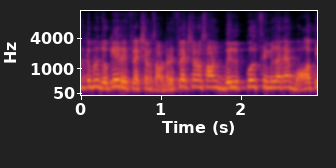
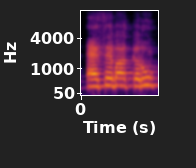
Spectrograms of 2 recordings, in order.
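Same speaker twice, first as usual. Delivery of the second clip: raised, higher-pitched demo voice; different voice, higher; 5 semitones higher than usual. Shown as a demonstration. Teacher showing students another way of talking, higher voice.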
